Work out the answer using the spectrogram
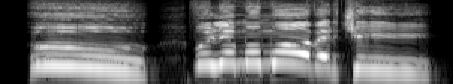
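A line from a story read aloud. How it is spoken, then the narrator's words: Shouting. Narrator (Italian): gridava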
